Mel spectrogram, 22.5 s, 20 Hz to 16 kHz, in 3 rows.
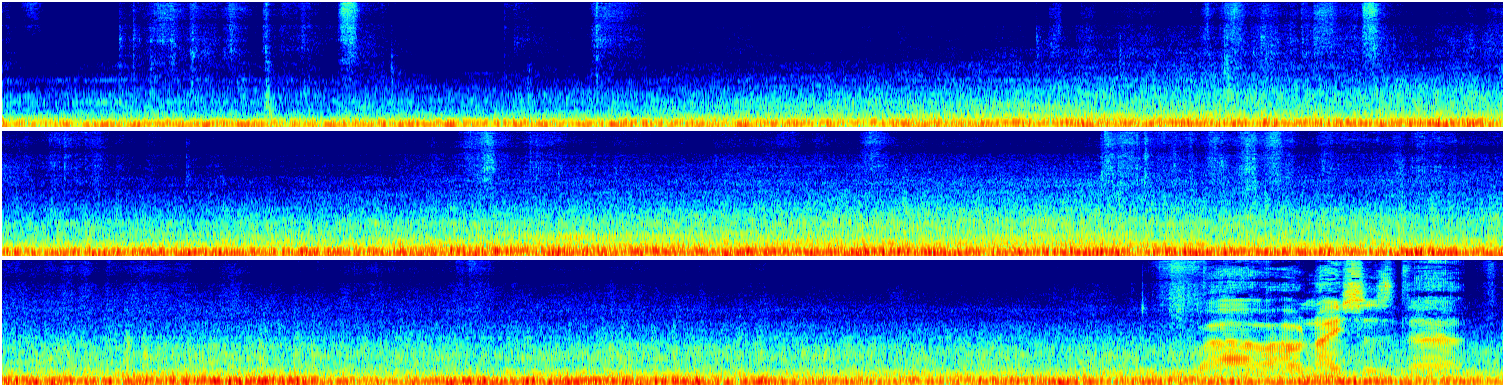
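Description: Steady in-cabin road and engine drone from a 2019 Honda Accord Sport 2.0t with a manual transmission, driving continuously at an even level, with some brief higher noises near the end.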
